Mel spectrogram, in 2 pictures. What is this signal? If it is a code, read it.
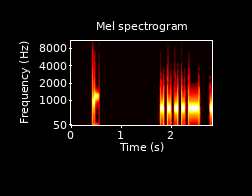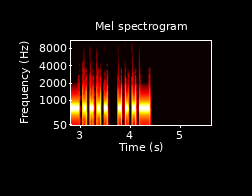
Morse code, heard as a keyed tone, about 17 wpm, 700 Hz. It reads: 46V
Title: All Cut Numbers - 3-Digit 17wpm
